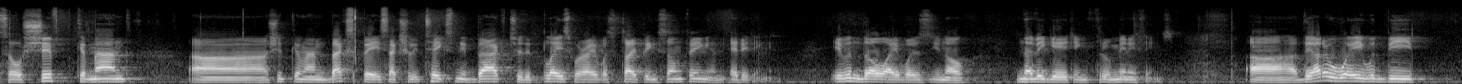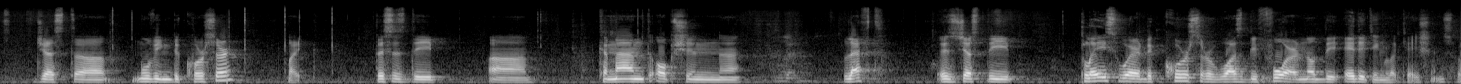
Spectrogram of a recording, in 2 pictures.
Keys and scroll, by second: 3.6 ctrl+shift+super+BackSpace, 17.2 alt+super+[, 23.7 alt+super+[.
